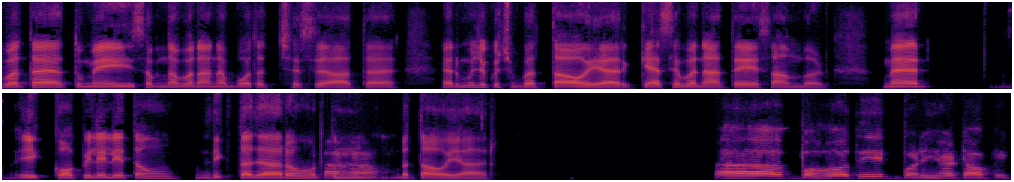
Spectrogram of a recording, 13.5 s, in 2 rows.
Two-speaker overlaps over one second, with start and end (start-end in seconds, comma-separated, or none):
none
